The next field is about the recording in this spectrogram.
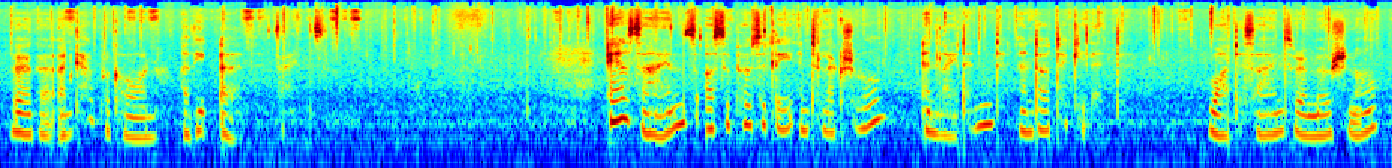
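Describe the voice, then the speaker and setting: A woman in a scripted ASMR classroom roleplay, speaking in a soft, breathy whisper as a measured, precise witch-school teacher. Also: mid-range voice. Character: calm female witch-school divination professor. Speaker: ASMR performer playing a divination class teacher. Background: crackling fireplace, rain on rooftop, pencil writing.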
